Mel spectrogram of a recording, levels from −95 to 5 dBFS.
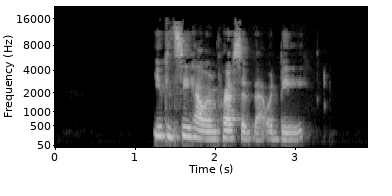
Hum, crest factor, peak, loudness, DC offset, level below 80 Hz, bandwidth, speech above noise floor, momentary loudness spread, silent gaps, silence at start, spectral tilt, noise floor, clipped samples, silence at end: none; 22 dB; -4 dBFS; -22 LUFS; under 0.1%; -66 dBFS; 16 kHz; 67 dB; 12 LU; none; 1.25 s; -2.5 dB/octave; -90 dBFS; under 0.1%; 0.8 s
